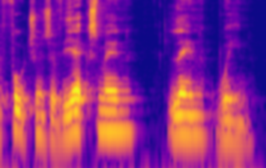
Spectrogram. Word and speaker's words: Wein: of the x-men len wein whose name some people stupidly pronounced as wine he had already written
